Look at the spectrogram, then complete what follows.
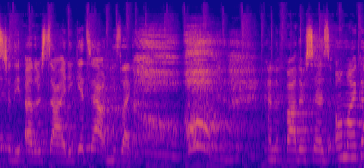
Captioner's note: gasping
